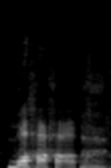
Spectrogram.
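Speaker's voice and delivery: slow mock evil laugh; villain laugh. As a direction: cackle like a cartoon villain. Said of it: "no-bid contract to Snidely Whiplash".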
